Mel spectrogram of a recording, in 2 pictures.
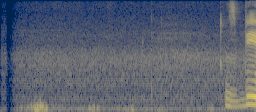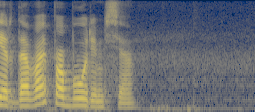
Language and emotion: Russian, neutral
